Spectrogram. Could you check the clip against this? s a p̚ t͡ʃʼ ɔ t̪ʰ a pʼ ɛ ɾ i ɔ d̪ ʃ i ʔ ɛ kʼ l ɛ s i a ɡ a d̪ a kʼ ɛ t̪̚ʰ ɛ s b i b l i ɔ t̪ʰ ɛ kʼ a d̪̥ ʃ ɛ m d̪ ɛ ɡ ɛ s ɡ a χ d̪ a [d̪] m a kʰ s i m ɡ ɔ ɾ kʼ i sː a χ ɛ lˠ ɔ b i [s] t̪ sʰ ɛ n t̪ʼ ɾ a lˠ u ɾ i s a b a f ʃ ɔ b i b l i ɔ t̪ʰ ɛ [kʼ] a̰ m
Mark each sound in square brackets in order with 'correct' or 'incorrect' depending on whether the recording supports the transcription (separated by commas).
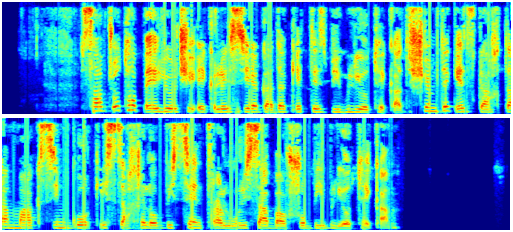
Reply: incorrect, correct, correct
